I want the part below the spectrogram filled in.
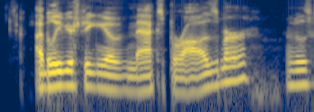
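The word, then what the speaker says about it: Max Brosmer: I believe you're speaking of Max Brazmer is how you say the name.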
